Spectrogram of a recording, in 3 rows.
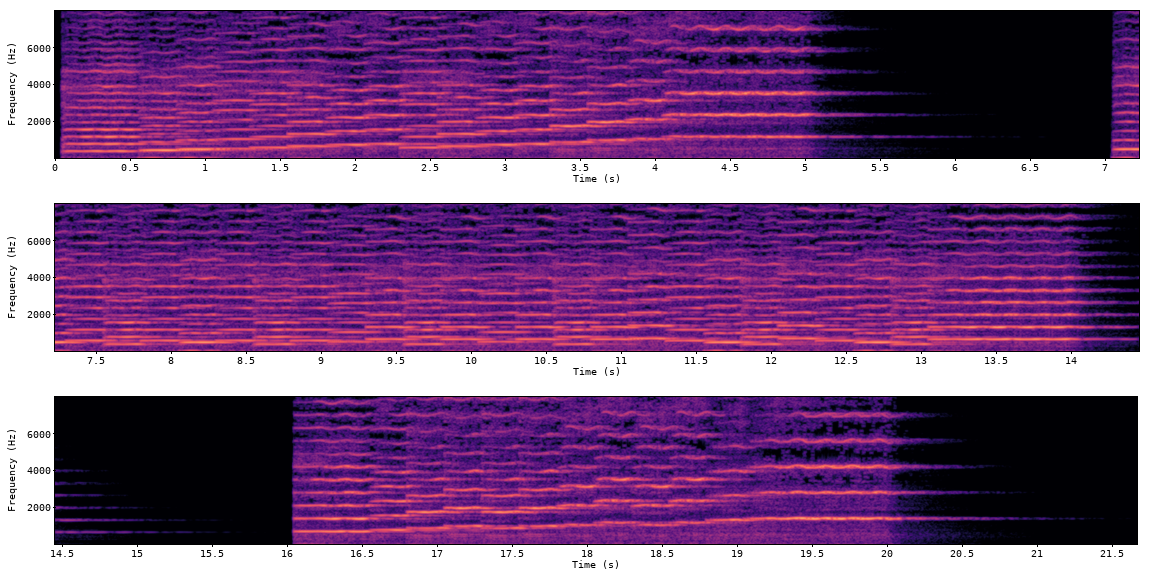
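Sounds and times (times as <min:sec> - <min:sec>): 
violin playing with full fingering: 0:00.1 - 0:04.5, 0:07.1 - 0:14.4, 0:16.1 - 0:20.3.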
